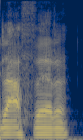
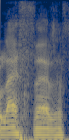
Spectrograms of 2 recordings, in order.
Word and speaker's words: Laffer: diciamo la stella polare sarebbe la curva di Laffer o Leffer forse la pronuncia più corretta cioè,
